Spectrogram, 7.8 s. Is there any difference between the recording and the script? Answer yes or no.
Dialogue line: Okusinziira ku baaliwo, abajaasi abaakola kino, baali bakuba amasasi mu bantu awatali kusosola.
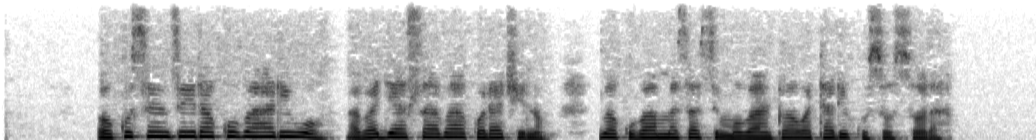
yes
